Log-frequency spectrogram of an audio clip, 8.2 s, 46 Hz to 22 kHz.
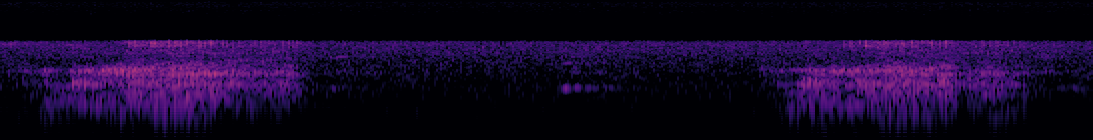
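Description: Two long, rough, rattling snores in a quiet room, about 5 seconds apart: ordinary snoring from vibrating soft tissue in the throat during sleep.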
